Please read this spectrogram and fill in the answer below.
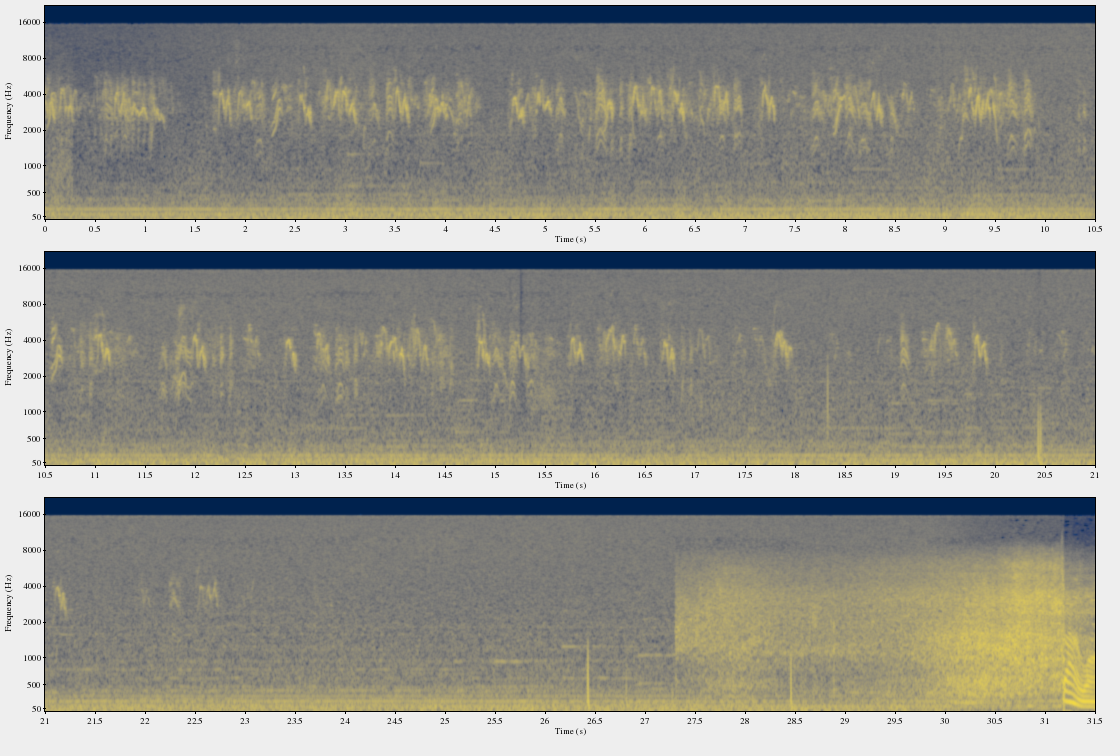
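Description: Small birds chirping in quick, dense bursts, thinning out and stopping about two-thirds of the way through, over a steady low hum. Near the end, a road vehicle's noise swells up as it approaches.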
